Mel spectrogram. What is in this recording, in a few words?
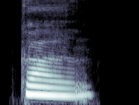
"干", Chinese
